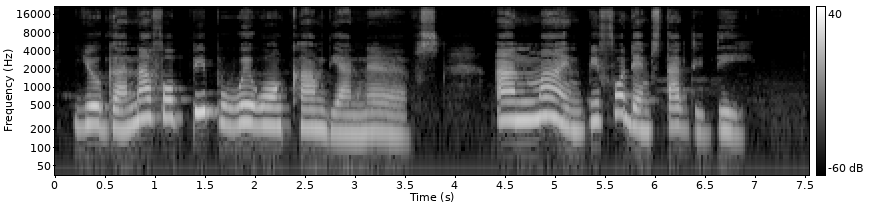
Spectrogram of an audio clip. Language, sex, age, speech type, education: Nigerian Pidgin, female, 30-45, spontaneous, tertiary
